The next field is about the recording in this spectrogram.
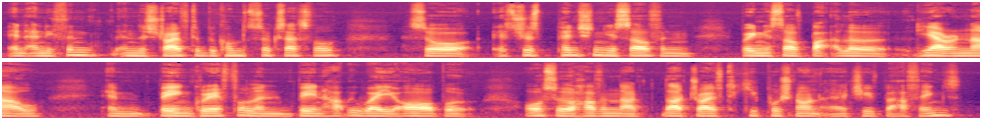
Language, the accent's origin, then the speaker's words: English; Alnwick, North East England, United Kingdom; also born or lived in Ashington; I was raised in Annick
